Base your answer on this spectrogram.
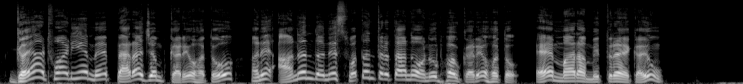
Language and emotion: Gujarati, happy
